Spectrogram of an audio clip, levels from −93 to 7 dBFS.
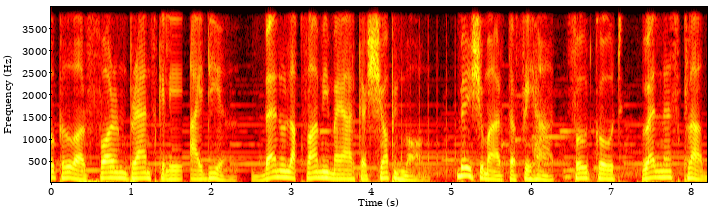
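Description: At 1.52 s there's a burst of packet loss running to about 1.66 s. The receiver stretches the last bit of sound across roughly 117 ms, letting it fade, and then jumps ahead, so about 120 ms of the audio is simply gone.

From 4.16 to 5.17 s a train of clicks ticks along at a steady 9 or so per second, about ten in all, peaking around the level of the sound itself. That's likely interference or a struggling interface injecting pulses, heard over the narrowband G.711 call audio that stops at 4 kHz.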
